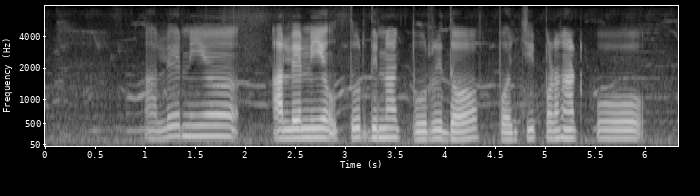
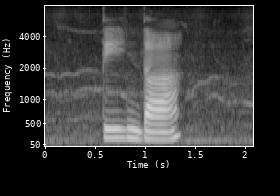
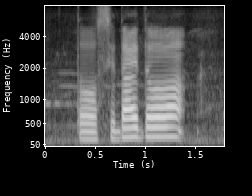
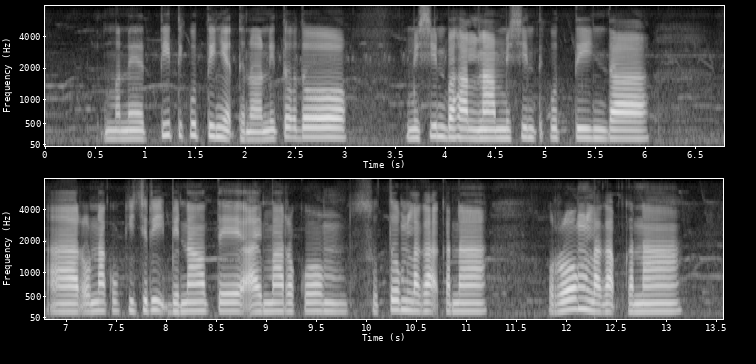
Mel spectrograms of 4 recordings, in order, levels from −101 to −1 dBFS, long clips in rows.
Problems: none marked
